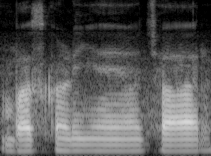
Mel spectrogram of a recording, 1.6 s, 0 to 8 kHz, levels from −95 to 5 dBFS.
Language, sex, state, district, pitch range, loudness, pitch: Hindi, male, Uttar Pradesh, Shamli, 110-115 Hz, -19 LUFS, 110 Hz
